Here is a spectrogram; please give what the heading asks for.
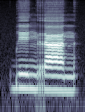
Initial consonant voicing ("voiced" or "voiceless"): voiced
